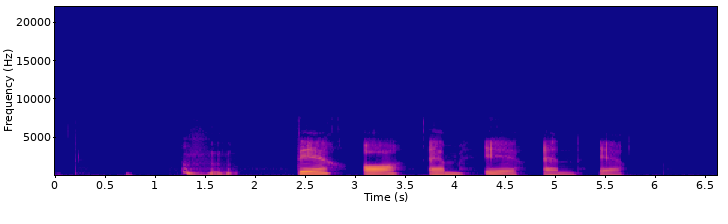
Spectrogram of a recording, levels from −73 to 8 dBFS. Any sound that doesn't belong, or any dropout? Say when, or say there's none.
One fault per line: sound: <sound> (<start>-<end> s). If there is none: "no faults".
sound: laugh (1.3-1.8 s)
